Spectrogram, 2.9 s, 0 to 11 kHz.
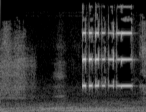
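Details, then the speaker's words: Digital torque wrench tightening Tesla Model 3 lug nuts in star pattern during tire rotation: quick repeated beeps as the nut tightens, switching to a solid tone when specified torque is reached. "can hear the audible. You don't even need to see it. It goes to the solid tone instead of the beeping."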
